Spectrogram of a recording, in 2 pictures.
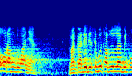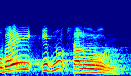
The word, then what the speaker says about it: Abdullah bin Ubay ibnu Salul: Lalu Abdullah bin Ubay ibnu Salul. Itu cara bacanya itu Abdullah bin Ubay ibnu. Di situ hamzah wasalnya dibaca. Jadi bukan dibaca Abdullah bin Ubay bin Salul.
